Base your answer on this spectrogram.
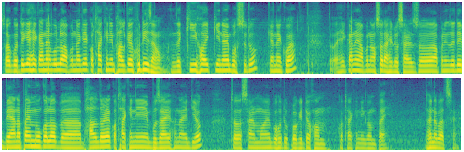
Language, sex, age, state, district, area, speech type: Assamese, male, 18-30, Assam, Golaghat, urban, spontaneous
